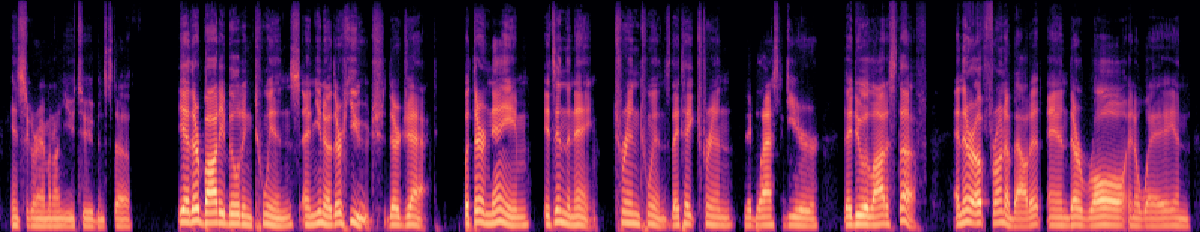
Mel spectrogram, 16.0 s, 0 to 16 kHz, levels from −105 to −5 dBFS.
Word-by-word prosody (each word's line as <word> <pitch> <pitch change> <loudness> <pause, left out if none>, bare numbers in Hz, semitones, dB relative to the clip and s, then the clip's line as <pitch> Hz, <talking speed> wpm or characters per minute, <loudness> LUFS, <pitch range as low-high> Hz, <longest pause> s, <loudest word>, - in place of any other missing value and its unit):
Instagram 115 -1 -4
and 110 - -3
on 110 - -3
YouTube 110 -1 -5
and 105 0 -6
stuff. 105 -1 -7 0.6
Yeah, 175 0 +6
they're 190 +2 +7
bodybuilding 150 -5 +5
twins, 120 0 -2
and, 135 +3 0
you - - +3
know, 135 -4 +3
they're 155 +4 +2
huge, 140 -8 -3
they're 130 0 +1
jacked, 130 -8 -3 0.4
but 145 - +1
their 175 -1 +4
name 145 -6 +1 0.2
it's 135 +4 -2
in 180 -1 +3
the 140 - 0
name, 130 -5 -2 0.2
"Tren 155 -4 -1
Twins," 120 -8 -5
they 125 -1 0
take 145 0 -2
tren, 125 -3 -4 0.2
they 120 - -4
blast 125 +1 -1
gear, 120 -2 -2 0.3
they 130 -1 +3
do 140 0 +6
a - - +6
lot 135 +2 +3
of 135 - -6
stuff, 195 +5 -2 0.4
and 140 - -1
they're 175 -1 +5
upfront 160 +1 +2
about 110 -2 -2
it, 135 +2 -3
and 125 0 -4
they're 130 -1 +1
raw 120 +1 +3
in 120 0 -7
a 115 - -4
way, 115 +1 -5
and, 115 -2 -7
130 Hz, 185 wpm, -21 LUFS, 115-145 Hz, 0.6 s, they're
